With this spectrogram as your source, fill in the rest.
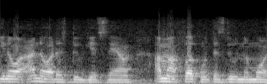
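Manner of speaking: ordinary talk, nothing marked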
